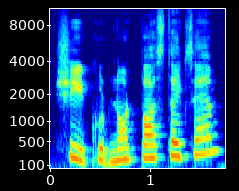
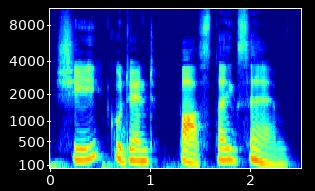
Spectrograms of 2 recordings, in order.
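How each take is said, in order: First: Said in the usual way. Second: Couldn't run together, quick; couldn't contraction. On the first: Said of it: "could not की formal contraction है couldn't". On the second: Shown as a demonstration. Teacher contrasting the two forms. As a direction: clip it to couldn't. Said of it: "formal contraction है couldn't".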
